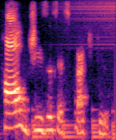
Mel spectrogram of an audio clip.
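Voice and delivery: ordinary talk, nothing marked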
